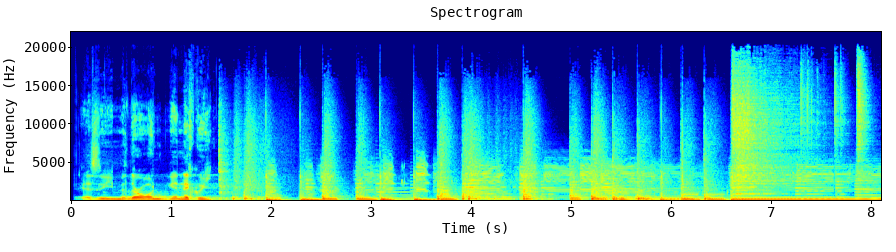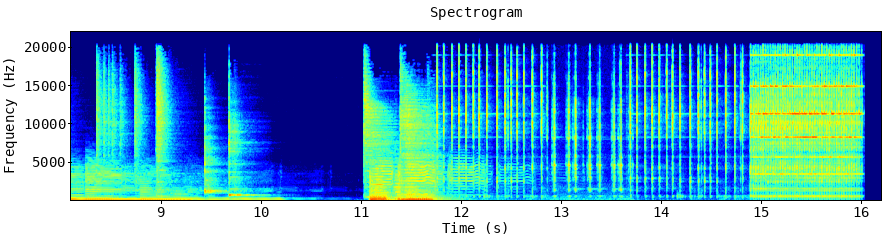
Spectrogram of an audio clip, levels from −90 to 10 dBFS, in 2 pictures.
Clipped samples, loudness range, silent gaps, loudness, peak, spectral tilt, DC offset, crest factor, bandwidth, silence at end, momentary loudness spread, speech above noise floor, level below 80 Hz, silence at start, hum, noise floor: under 0.1%; 6 LU; none; -17 LUFS; 0 dBFS; -4 dB/octave; under 0.1%; 18 dB; over 20 kHz; 0.15 s; 13 LU; 47 dB; -30 dBFS; 0.1 s; none; -63 dBFS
